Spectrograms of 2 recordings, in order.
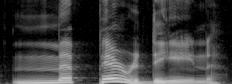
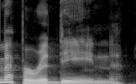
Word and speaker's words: meperidine: trademark and it is used for meperidine or meperidine or meperidine mepyridine mepyridine maporiden any of those ways is fine and it's some some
